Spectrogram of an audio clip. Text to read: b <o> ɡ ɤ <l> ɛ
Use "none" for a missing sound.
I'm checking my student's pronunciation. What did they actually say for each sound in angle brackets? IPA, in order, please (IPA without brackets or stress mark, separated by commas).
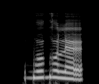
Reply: ɤ, l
